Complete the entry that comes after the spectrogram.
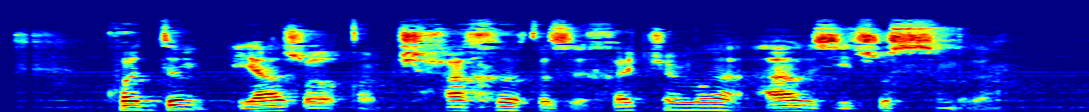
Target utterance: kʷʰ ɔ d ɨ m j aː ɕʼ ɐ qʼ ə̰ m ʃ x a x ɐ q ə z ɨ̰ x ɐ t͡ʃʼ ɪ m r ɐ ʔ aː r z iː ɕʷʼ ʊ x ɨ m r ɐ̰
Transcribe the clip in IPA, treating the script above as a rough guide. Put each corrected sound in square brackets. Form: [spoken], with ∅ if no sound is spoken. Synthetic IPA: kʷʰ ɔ d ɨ m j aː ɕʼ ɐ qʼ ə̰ m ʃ [ħ] a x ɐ q ə z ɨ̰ x ɐ t͡ʃʼ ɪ m r ɐ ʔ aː r z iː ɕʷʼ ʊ [s] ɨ m r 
